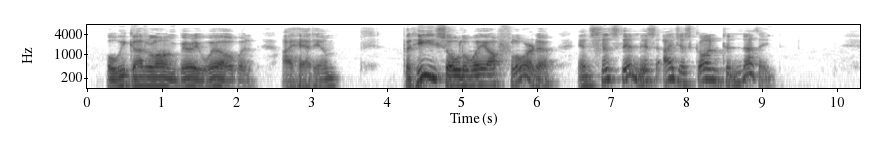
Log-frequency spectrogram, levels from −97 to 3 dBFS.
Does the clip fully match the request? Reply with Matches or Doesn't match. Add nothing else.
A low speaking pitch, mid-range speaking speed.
Matches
